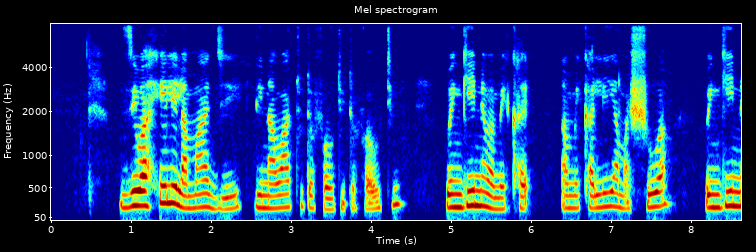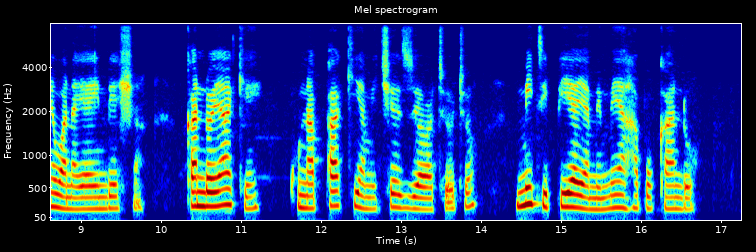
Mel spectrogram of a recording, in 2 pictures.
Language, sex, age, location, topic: Swahili, female, 25-35, Nairobi, government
